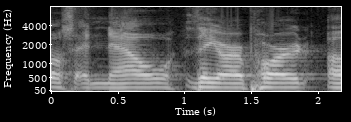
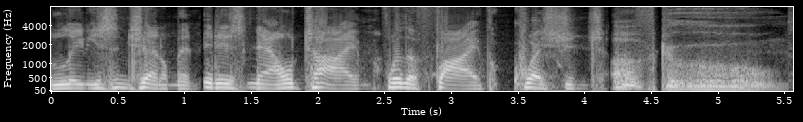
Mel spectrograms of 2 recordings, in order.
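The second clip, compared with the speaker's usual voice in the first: professional game-show announcer voiceover delivery; 3 semitones lower, 4 dB louder than usual. Starting the question game with the other speaker, doing the voiceover: voiceover announcer voice. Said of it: "he likes the way I do the voiceover".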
